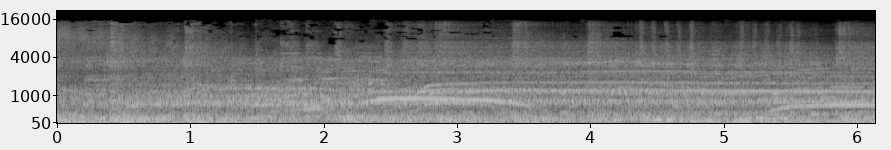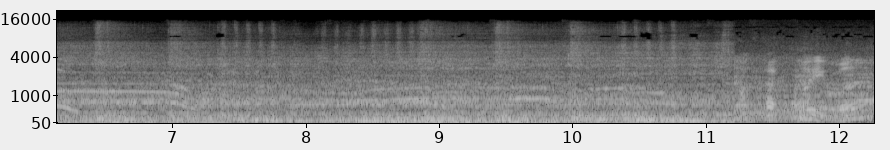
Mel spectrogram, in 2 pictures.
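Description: A crowd cheering and whooping over electronic music, with voices rising and falling in pitch above a steady bass.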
